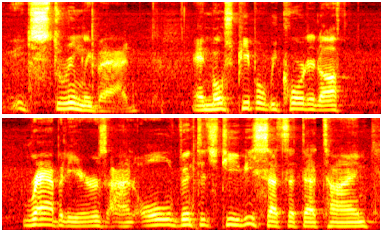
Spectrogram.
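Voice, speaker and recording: A man's voice: medium pitch, slight background noise. A middle-aged man giving a casual, off-the-cuff explanation in an emphatic, repetitive, boastful way, like a seasoned specialist. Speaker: video tape restoration specialist. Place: television equipment studio.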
